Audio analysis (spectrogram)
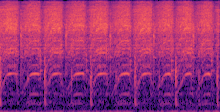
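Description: RC servos on a WPL model truck whir back and forth in a quick, regular rhythm of short buzzing sweeps, faint and close, with no voices.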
